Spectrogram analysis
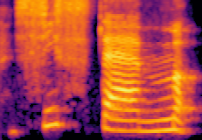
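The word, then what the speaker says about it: système: И произносим систем. М отстреливает. Систем. По-русски это как звучит? Система. А по-французски очень четко. Систем.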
